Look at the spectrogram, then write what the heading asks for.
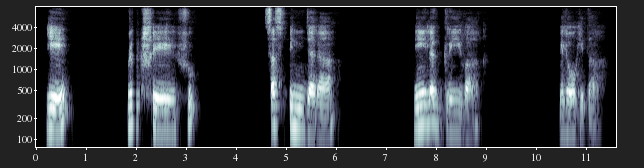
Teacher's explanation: There are no aspirated consonants here, but vikshe and shu, in both cases the sha is cerebral sha, where the tip of the tongue should point upwards.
